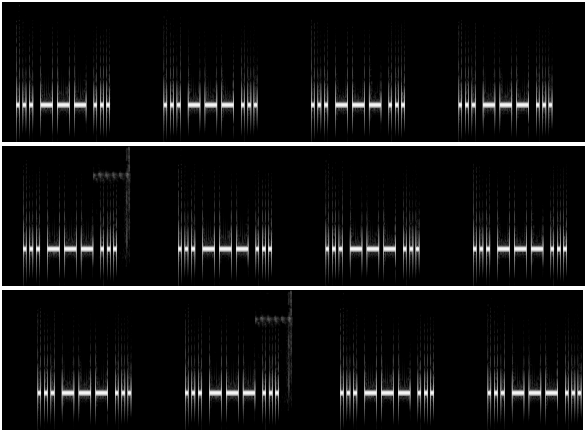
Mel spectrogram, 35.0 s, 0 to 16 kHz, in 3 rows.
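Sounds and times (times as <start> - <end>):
morse code beeps: 0.3 - 2.2, 12.1 - 14.0, 15.2 - 17.1, 18.2 - 20.0, 21.1 - 23.0, 24.0 - 26.0, 27.0 - 29.0, 30.1 - 32.0, 33.0 - 34.9.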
